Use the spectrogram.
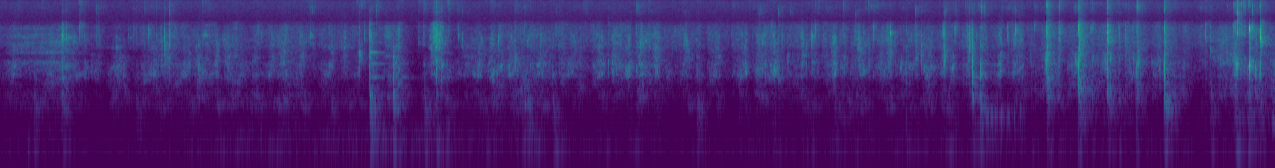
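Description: Mayonnaise being whisked by hand in a bowl with mustard and oil, a quiet rapid clicking and scraping of the whisk against the bowl, faint and uneven, with louder taps toward the end.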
